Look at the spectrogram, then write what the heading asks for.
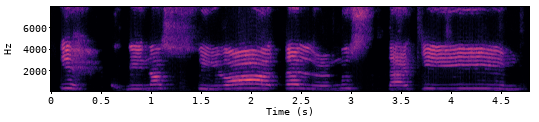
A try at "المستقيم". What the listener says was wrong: মুস্তাকিম না, কাফ না, এটা কফ। মুস্তাকিম, ইহদিনাস সিরাতাল মুস্তাকিম।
